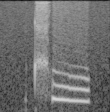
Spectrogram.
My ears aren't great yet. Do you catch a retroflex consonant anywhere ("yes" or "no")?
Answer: no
